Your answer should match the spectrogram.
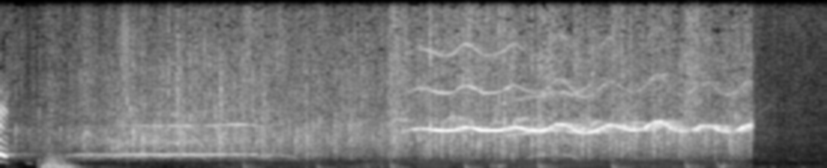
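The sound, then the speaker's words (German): A live audience bursts into sustained, loud applause for a female guest, an actress, as she is introduced, with cheering and shrill whistles rising over the clapping partway through, before it cuts off abruptly. “heute hier Macht mal richtig, richtig, richtig Lärm für Maike Johanna Reuter”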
